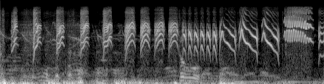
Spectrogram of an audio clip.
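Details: Towa towa, or chestnut-bellied seed finch, in a whistling competition in Linden, Guyana, delivering a fast string of sharp, bright whistled notes that turn into descending slurs and a final buzzy burst over background voices.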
